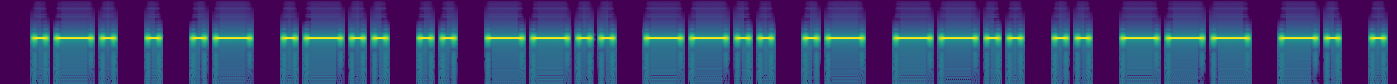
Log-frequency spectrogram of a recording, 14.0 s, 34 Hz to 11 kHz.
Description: Morse code, heard as a keyed tone, about 10 wpm, 800 Hz. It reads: REALIZZAZIONE
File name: morse mp3 / ITALIEN texte clair 1 vitesse 10 mots minute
